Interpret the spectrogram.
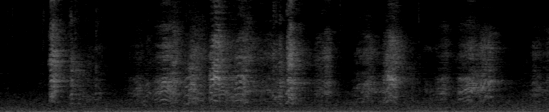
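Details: Noisy parrots from a Bay Area colony near Coit Tower, Telegraph Hill, San Francisco: a steady stream of moderate, scratchy screeches every half second or so, several calls overlapping.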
